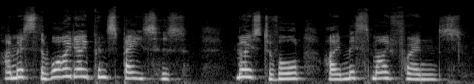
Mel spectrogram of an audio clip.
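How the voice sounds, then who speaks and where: A man voicing a lonely, gentle, kind-hearted young boy in a children's storybook. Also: very high-pitched, takes it slowly, voice pushed up. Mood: wistful.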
